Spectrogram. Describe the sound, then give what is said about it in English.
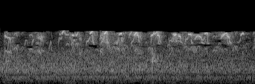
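A dense chorus of high, thin shorebird calls along a coastline chatters continuously, many birds piping and twittering at once with a steady, bright texture and no pauses. “The wistful signal of their voices down the long coastlines of the world make them, for me, the most affecting of wild creatures.”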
